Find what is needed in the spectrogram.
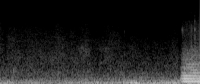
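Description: Low, steady wind rumble, then near the end the loud, steady drone of a propeller plane overhead starts abruptly.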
